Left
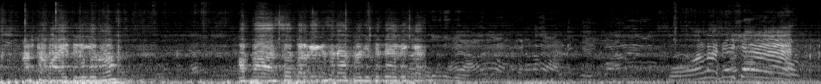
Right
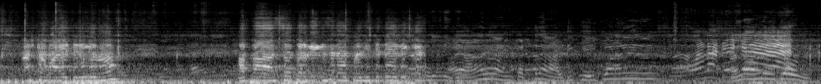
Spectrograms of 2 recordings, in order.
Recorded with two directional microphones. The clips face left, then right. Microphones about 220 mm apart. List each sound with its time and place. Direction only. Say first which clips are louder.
0.3 s a man's voice: left 2 dB; centre (ahead or behind)
2.4 s a man's voice: left 1 dB; 5° left (ahead or behind)
6.9 s vehicle: even; 50° left (ahead or behind)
